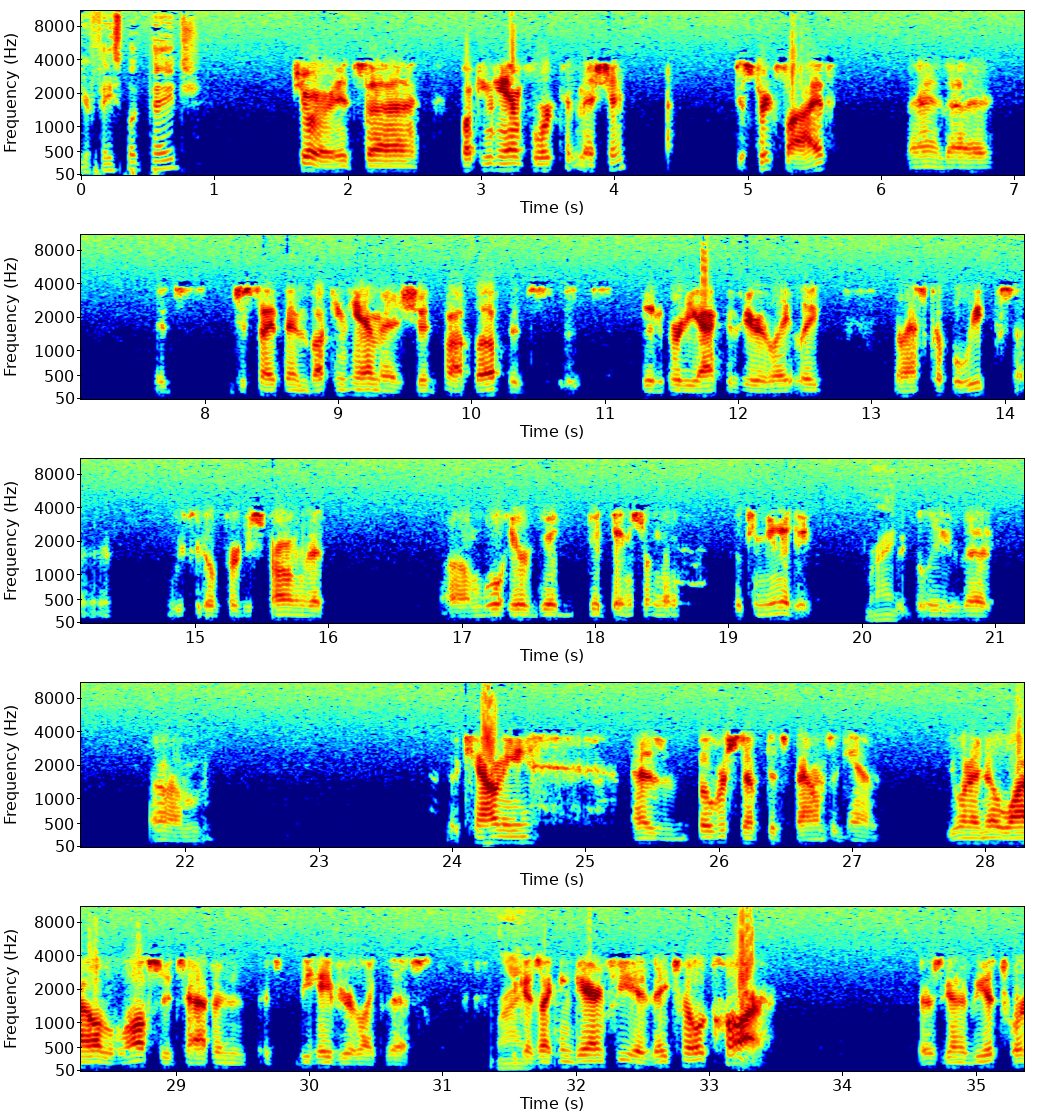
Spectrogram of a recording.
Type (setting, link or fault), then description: link, phone line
